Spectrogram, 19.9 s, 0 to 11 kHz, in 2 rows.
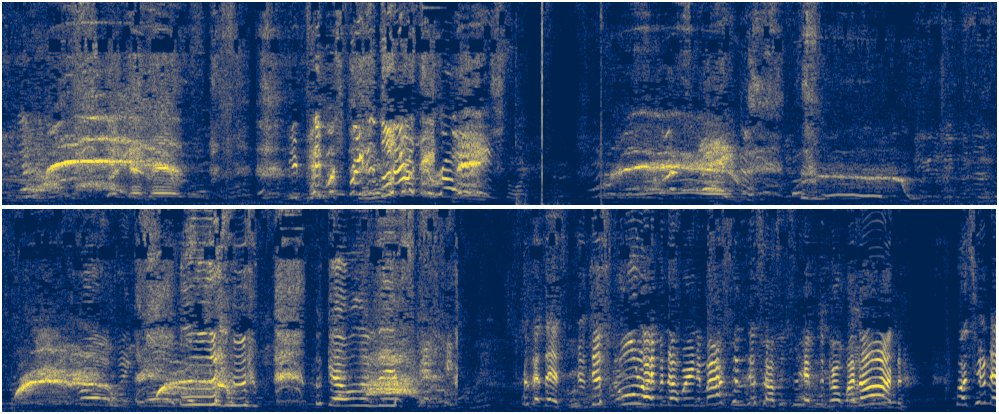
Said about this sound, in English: This is just every day in Australia now. Screaming, crying women and children being brutalized by the state. Paper sprayed a 12-year-old.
